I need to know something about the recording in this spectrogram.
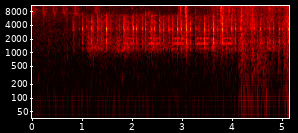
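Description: Footsteps patter quickly on the ground in a video game.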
